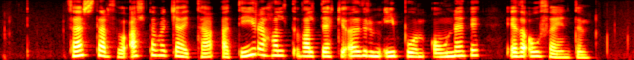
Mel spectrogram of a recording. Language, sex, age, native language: Icelandic, female, 40-49, Icelandic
